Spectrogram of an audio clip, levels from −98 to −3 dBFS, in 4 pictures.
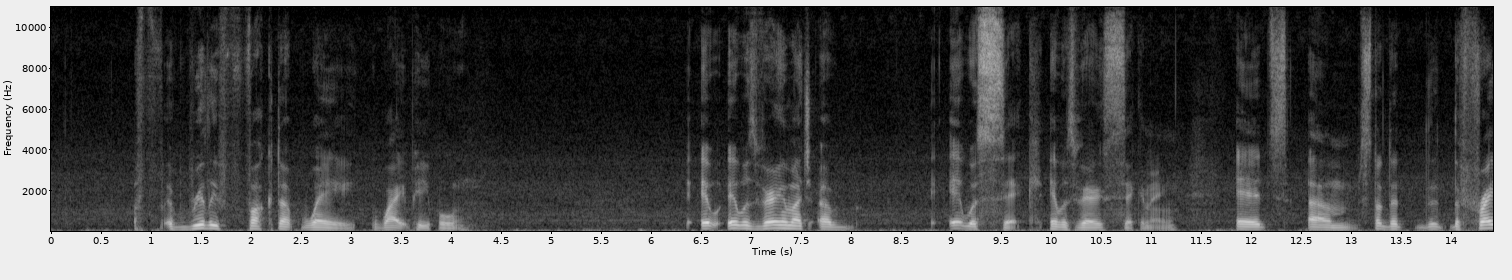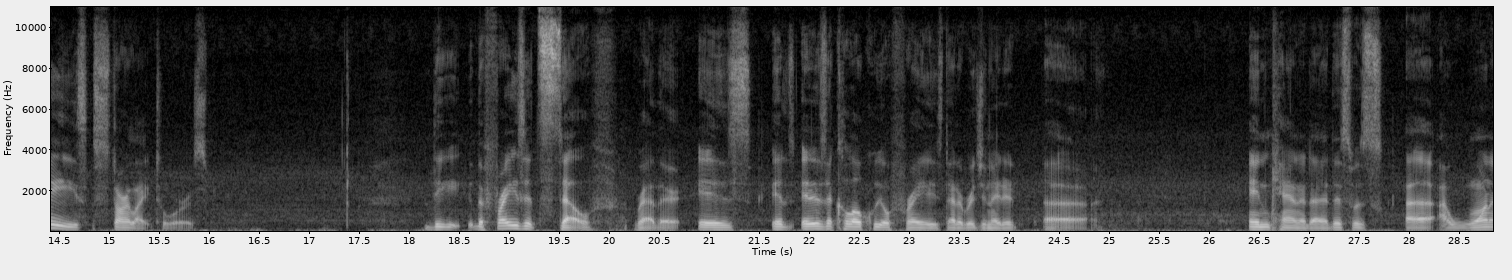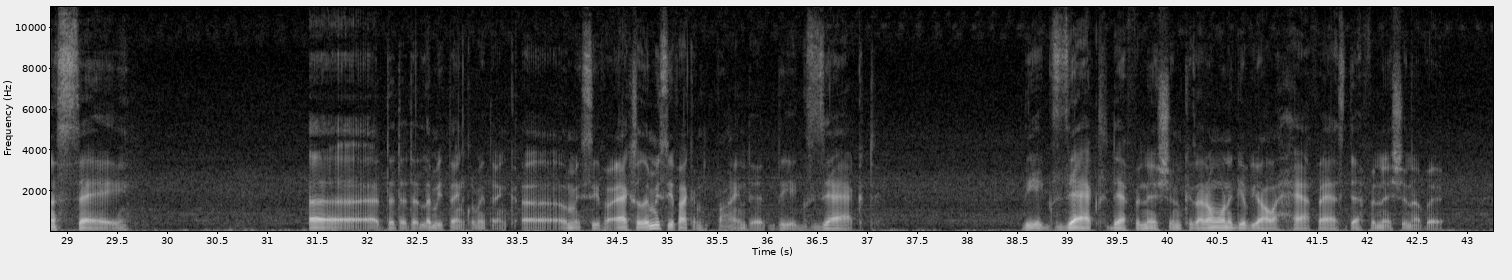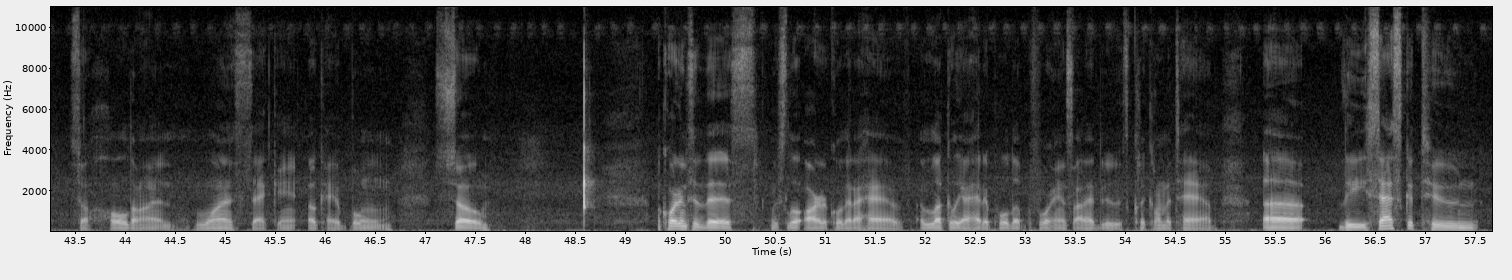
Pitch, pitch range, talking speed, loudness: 90 Hz, 70-115 Hz, 140 wpm, -33 LUFS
